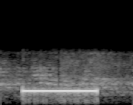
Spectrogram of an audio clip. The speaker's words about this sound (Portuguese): Tá, eu vou ligar para ela de novo para falar sobre isso.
